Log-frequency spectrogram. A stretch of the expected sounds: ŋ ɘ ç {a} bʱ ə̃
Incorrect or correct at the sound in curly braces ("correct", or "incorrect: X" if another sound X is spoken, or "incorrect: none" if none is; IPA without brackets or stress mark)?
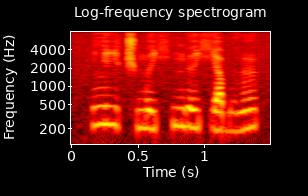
correct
